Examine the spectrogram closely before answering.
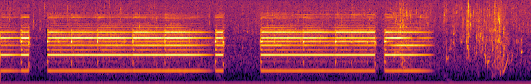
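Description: A metal detector gives a steady high beeping tone.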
